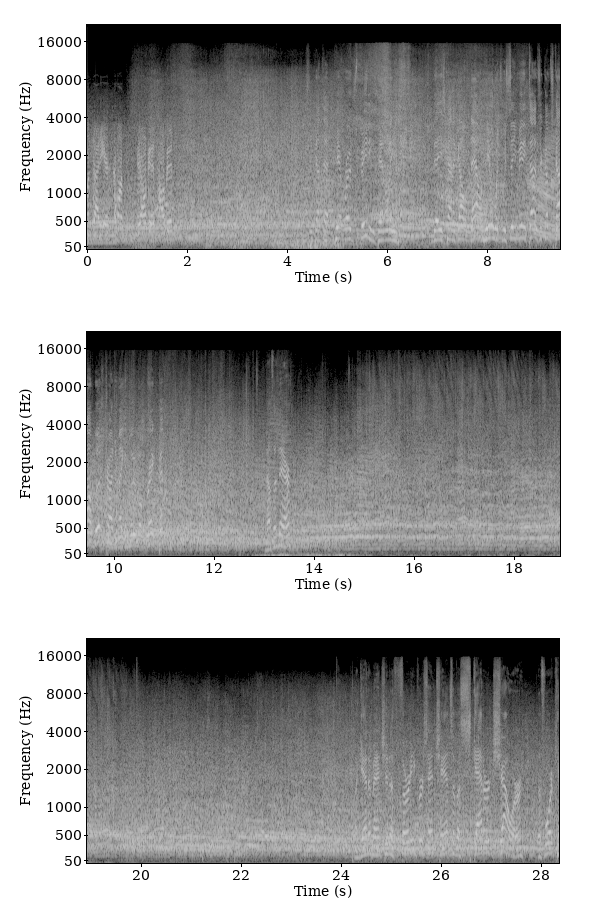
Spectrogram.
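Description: Race car engines whine up and down in pitch as drivers shift gears.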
